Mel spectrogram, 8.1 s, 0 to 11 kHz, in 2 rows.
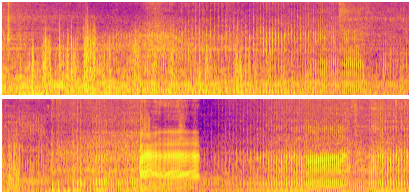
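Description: A Honda Monkey 125's single-cylinder engine running as the bike rides along a dirt trail, mixed with background music.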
